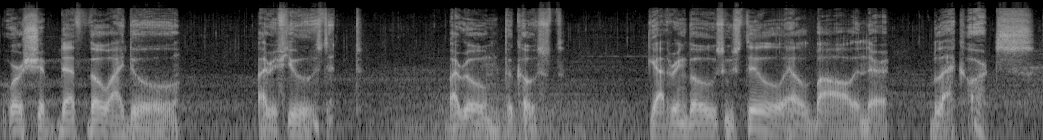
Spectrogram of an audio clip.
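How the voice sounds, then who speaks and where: Ancient sinister cult elder, video game, heavy gravelly rasp, slow solemn menace, faint noise. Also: male voice, full character voice. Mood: brooding. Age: older. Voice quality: very deep gravelly voice. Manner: solemn, measured, archaic phrasing. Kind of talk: dramatic video game monologue.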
